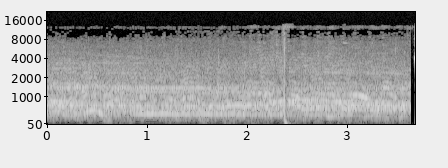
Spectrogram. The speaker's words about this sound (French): Voilà le poté. C'est réussi. Et après une demi à Ottawa, c'est 20 à 2 les Lions. Écoutez la foule. Oh, c'est incroyable.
